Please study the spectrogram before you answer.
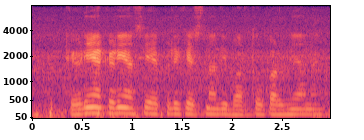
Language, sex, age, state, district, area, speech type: Punjabi, male, 45-60, Punjab, Mansa, urban, spontaneous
